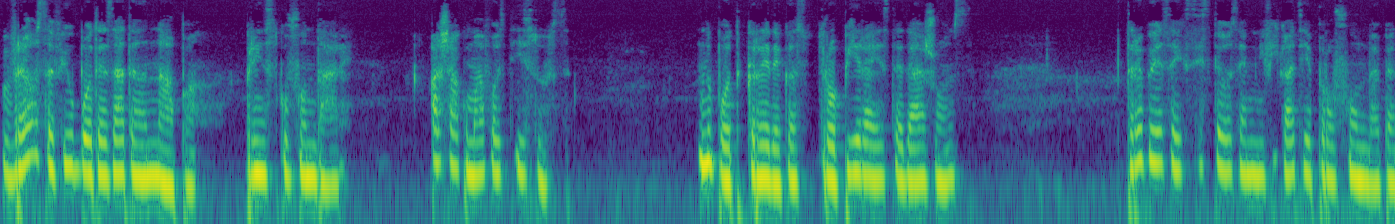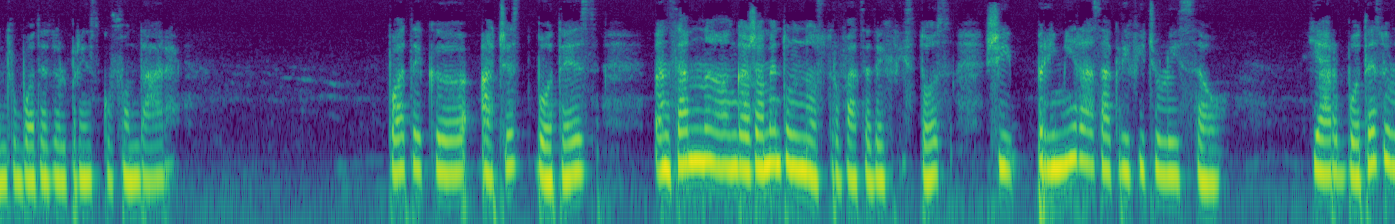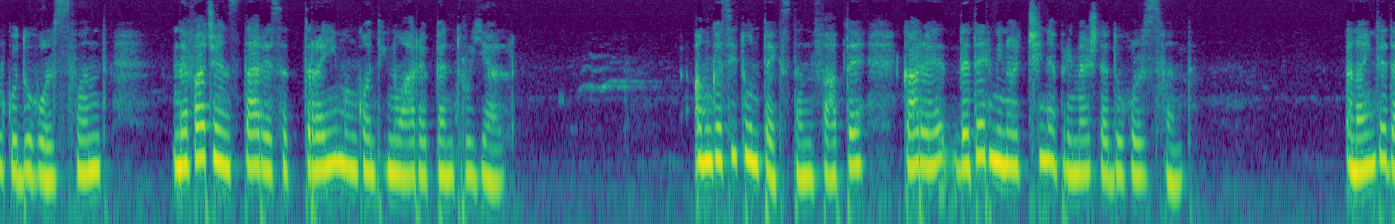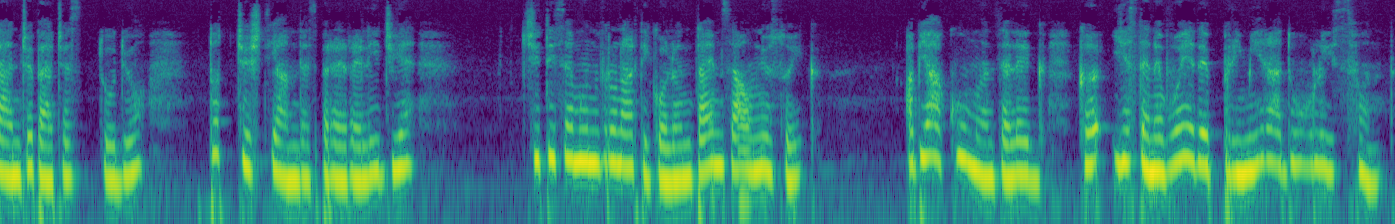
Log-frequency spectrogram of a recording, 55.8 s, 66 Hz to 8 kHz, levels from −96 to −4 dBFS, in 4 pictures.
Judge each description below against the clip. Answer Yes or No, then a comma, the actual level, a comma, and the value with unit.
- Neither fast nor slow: No, slow, 110 wpm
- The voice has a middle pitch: No, high, 205 Hz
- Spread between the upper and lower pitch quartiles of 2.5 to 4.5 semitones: Yes, average, 3.9 semitones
